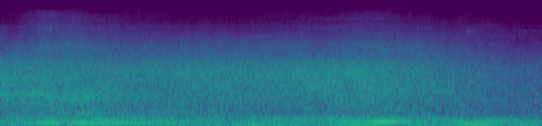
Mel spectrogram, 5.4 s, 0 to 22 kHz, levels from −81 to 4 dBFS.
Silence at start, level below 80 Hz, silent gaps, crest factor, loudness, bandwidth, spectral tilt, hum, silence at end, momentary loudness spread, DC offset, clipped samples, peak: 0 s; -40 dBFS; none; 14 dB; -30 LUFS; 16 kHz; -5 dB/octave; none; 0 s; 5 LU; under 0.1%; under 0.1%; -16 dBFS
